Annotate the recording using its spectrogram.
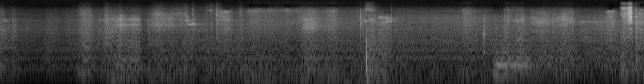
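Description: Small plastic parts click as hands press them into a board.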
